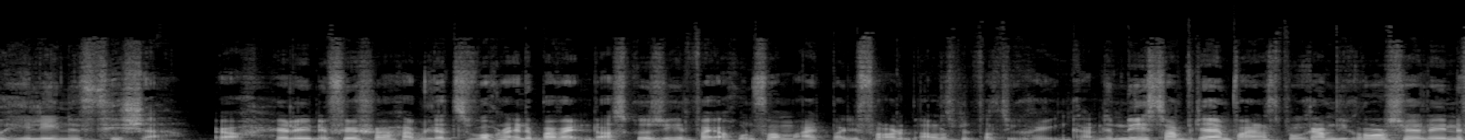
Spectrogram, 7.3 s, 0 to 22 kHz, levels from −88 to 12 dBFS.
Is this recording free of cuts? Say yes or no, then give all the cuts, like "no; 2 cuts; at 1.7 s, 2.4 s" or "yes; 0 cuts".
yes; 0 cuts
